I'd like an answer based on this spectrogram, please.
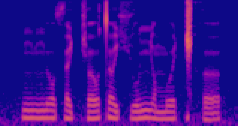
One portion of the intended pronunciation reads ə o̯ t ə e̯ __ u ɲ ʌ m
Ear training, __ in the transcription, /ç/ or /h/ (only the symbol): ç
